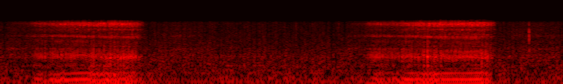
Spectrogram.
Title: Snoring!!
